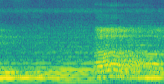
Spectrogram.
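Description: Slow singing in long, steadily held notes, a man's voice through a microphone and loudspeaker, moving to a new note about a second in.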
